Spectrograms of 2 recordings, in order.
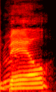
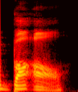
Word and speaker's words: Baal: You could do Bale. You could do ball, but ball it kind of ruins all the puns.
